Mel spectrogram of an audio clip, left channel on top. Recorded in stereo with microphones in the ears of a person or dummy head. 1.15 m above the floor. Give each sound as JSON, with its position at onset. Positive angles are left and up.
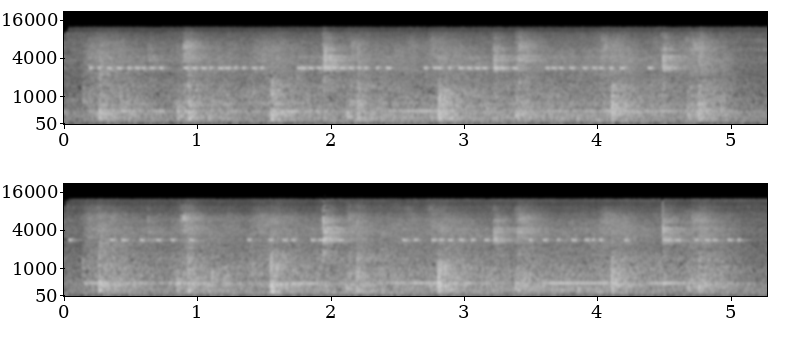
{"t": 0.1, "sound": "footsteps", "side_deg": -70, "distance_m": 4.5}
